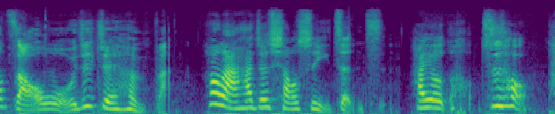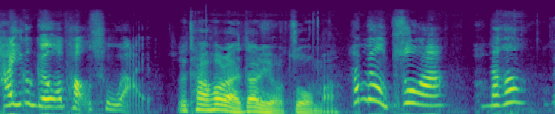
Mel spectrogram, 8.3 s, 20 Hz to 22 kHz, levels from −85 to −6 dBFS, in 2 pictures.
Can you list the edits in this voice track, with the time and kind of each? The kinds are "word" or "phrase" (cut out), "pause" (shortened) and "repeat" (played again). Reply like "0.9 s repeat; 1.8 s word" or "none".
3.0 s pause; 5.4 s pause

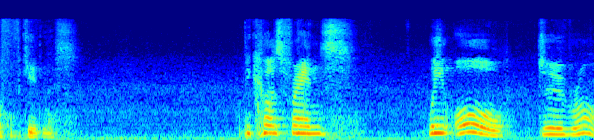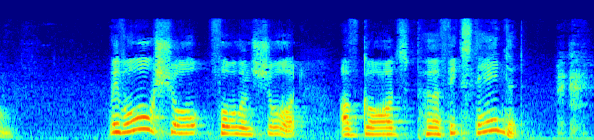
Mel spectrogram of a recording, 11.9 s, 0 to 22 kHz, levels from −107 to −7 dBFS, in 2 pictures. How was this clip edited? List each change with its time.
none

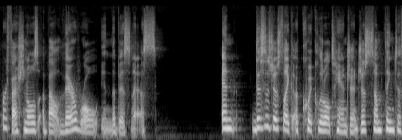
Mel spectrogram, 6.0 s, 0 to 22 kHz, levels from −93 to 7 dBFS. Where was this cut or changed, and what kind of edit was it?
none

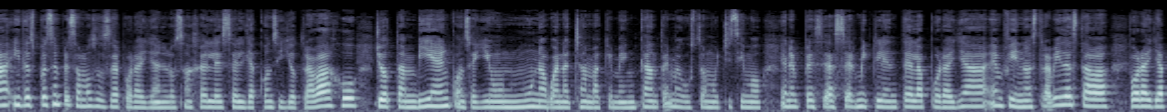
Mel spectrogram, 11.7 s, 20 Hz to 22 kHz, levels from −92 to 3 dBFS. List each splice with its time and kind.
1.2 s phrase; 5.5 s word; 7.9 s phrase

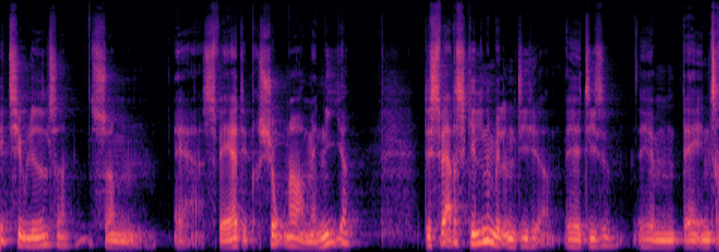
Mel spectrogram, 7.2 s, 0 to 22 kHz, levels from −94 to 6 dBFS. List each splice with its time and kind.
none

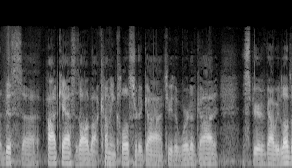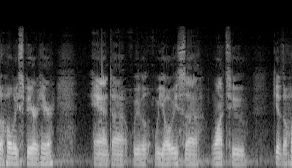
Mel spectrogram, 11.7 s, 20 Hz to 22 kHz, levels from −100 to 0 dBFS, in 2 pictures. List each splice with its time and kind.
none

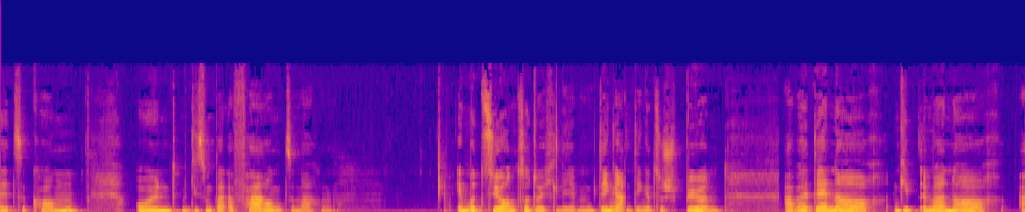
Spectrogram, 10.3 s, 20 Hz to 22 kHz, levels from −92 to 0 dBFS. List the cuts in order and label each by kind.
2.1 s word; 6.2 s word; 7.8 s pause; 9.2 s word

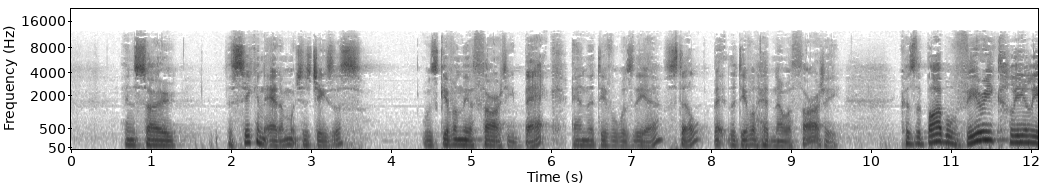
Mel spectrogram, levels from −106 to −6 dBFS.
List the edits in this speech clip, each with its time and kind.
6.2 s pause; 8.0 s pause

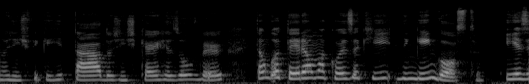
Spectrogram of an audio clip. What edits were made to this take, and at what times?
none

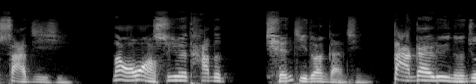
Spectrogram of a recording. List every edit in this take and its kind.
3.8 s pause

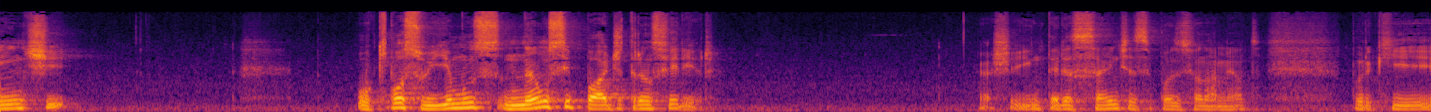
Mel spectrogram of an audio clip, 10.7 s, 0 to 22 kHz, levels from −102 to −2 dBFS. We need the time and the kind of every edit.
2.9 s word

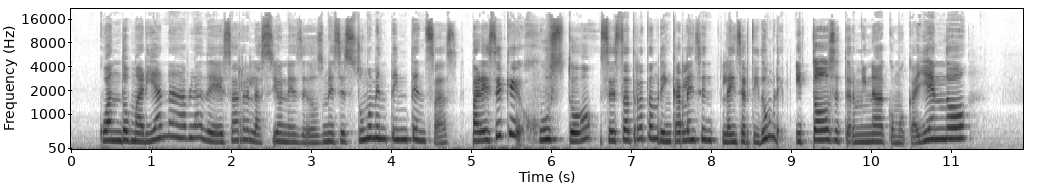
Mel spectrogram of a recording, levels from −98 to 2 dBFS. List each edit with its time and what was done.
4.9 s pause; 7.3 s word; 8.1 s word; 9.0 s pause

